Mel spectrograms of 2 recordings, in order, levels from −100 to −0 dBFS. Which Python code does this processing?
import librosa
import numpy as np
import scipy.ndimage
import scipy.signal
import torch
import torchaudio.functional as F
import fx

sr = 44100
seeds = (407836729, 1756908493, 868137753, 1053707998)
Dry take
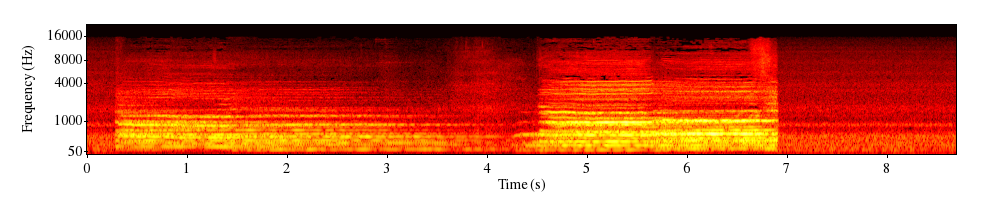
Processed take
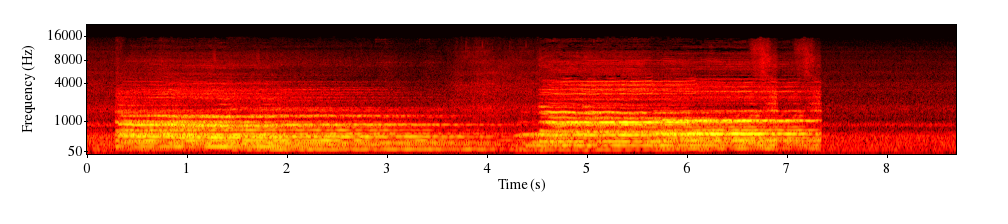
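

p1 = fx.rider(x, sr, range_db=4, speed_s=0.5)
p2 = p1 + fx.echo_single(p1, sr, ms=437, db=-4.0, dry=0)
y = F.gain(torch.from_numpy(p2), -8.0).numpy()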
